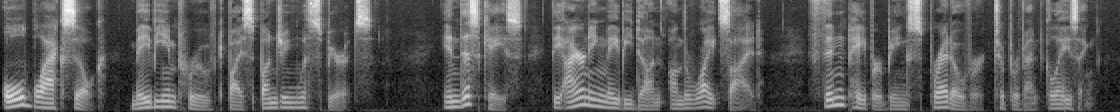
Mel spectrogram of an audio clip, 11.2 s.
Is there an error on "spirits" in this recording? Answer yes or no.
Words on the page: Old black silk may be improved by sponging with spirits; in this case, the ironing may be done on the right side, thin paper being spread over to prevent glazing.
no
